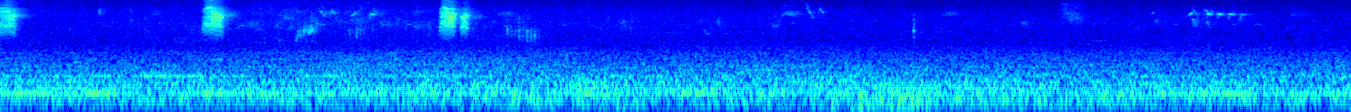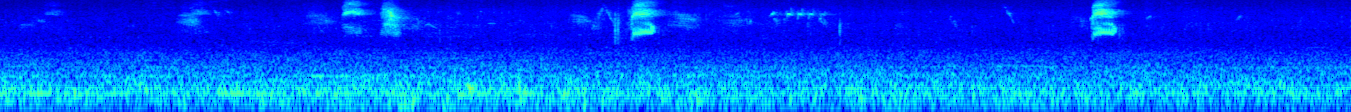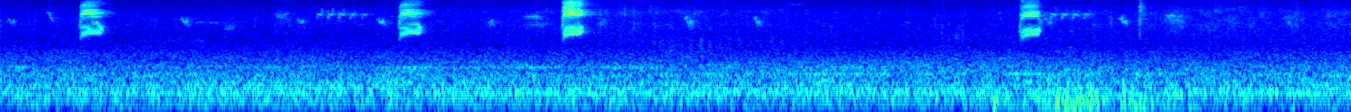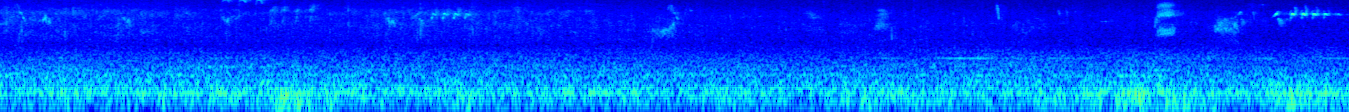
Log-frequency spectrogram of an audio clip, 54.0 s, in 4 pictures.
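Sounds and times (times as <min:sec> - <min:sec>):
steady low background noise: 0:00.0 - 0:54.0
short bird calls: 0:19.8 - 0:20.2, 0:24.4 - 0:24.8, 0:27.8 - 0:28.2, 0:31.0 - 0:31.4, 0:32.6 - 0:33.0, 0:37.2 - 0:37.6.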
